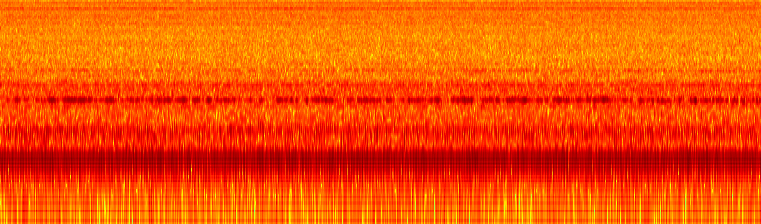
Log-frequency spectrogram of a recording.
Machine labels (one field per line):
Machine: pump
